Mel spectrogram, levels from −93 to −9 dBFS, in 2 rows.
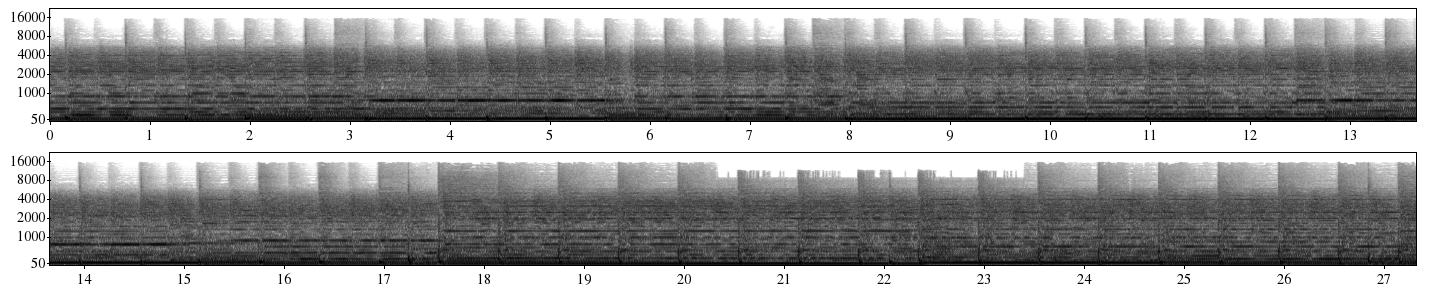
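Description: Audio with a Bluetooth SBC bit pool drop from 20.32 to 23.40 s. The treble dulls and gritty noise rises, consistent with a bit pool cut from 31 to 14, near 99 kbps. A spectrogram shows the upper bands thinning until recovery.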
